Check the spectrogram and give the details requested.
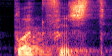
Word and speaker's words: breakfast: breakfast بنتك على break وبنخطف fast. breakfast.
